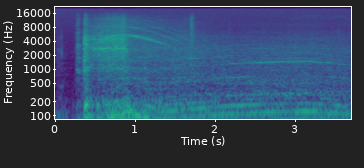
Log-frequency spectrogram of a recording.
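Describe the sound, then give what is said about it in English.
A Toyota car engine revving at full throttle gives a loud, steady low roar with a whining tone that climbs briefly, sustained the whole time with no voices. “And ignition. Gear. Full throttle. Push this Toyota.”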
